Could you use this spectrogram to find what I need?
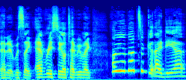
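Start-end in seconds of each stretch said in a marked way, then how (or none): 2.2-3.7 high, fake-polite voice. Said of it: "with that voice".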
